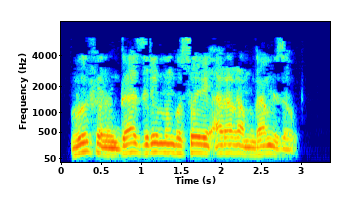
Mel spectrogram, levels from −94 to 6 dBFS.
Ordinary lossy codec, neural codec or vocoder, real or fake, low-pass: MP3, 24 kbps; codec, 16 kHz, 4 kbps, FreqCodec, smaller model; fake; 7.2 kHz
